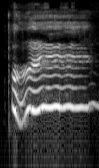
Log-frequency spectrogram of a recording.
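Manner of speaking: high, loud ringing "bring" like a fire bell; imitated alarm bell. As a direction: ring it out like the station alarm.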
